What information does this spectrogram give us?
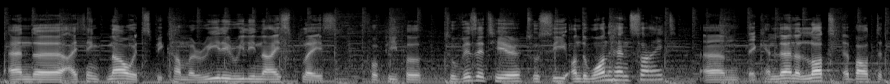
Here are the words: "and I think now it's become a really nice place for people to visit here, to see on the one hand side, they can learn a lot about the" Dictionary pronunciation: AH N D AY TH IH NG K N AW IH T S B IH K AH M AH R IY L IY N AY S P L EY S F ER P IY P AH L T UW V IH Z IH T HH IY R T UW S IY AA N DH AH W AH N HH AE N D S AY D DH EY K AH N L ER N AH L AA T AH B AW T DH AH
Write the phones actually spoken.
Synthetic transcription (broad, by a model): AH N D AY TH IH NG K N AW IH T S B IH K AH M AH R IY L IY N AY S P L EY S F ER P IY P L T UW V IH Z IH T HH IY R T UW S IY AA N DH AH W AH N HH AE N D S AY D DH EY K AH N L ER N AH L AA T AH B AW T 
